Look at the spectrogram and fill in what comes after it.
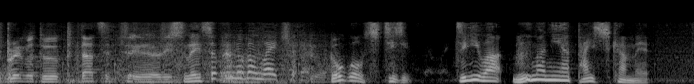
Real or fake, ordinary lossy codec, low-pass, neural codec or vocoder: fake; none; none; codec, 16 kHz, 1.1 kbps, Voila-Tokenizer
